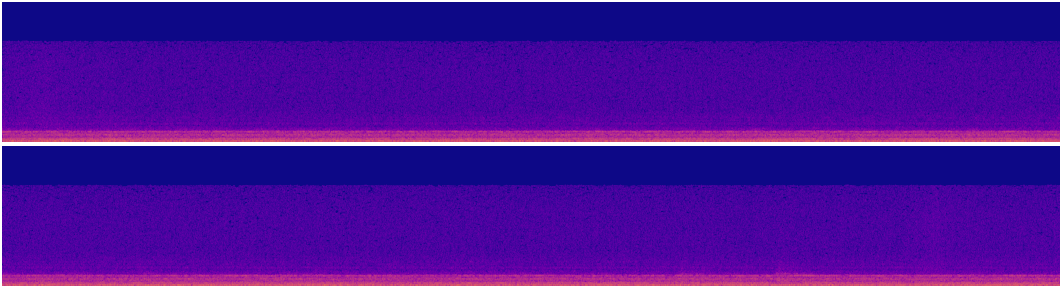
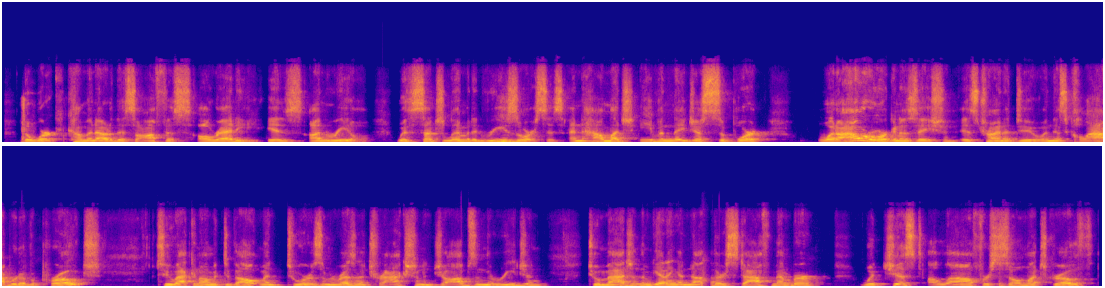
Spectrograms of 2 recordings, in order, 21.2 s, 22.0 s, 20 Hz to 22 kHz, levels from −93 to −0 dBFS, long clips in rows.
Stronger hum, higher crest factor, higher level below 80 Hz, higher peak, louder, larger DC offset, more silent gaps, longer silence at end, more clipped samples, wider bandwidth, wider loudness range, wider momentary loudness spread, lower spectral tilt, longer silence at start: neither; about the same, 14 dB vs 18 dB; second, -80 dBFS vs -64 dBFS; second, -30 dBFS vs -2 dBFS; second, -44 LUFS vs -19 LUFS; neither; neither; about the same, 0 s vs 0.1 s; neither; first, 16 kHz vs 13 kHz; second, 1 LU vs 4 LU; second, 2 LU vs 7 LU; first, -6.5 dB/octave vs -4 dB/octave; second, 0 s vs 0.2 s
